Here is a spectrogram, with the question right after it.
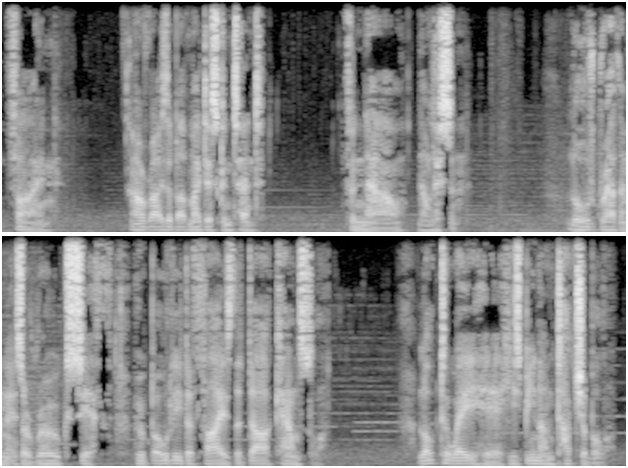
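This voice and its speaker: Low-pitched Sith spy, condescending, sarcastic, video game cutscene, music behind. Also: male voice, steady tone, measured pace, long pauses. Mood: disdainful. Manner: sneering, condescending. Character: disdainful, sarcastic Sith undercover operative.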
